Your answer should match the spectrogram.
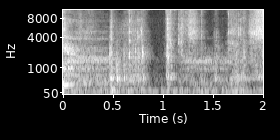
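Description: Faint, soft rustles and light taps of cardstock being handled and slid on a craft mat.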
